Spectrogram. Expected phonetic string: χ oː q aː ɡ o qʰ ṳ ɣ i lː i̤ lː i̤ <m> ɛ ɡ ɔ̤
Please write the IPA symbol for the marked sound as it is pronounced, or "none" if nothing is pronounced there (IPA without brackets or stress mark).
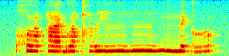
mː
